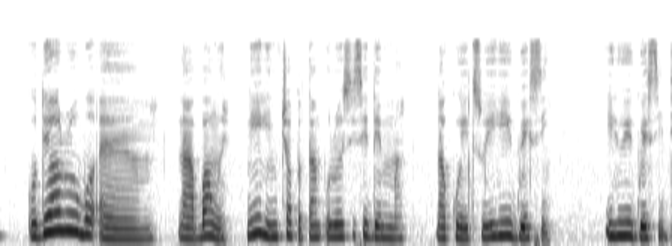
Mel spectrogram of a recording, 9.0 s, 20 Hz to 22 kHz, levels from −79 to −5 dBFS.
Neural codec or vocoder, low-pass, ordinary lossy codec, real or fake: none; 10.8 kHz; none; real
